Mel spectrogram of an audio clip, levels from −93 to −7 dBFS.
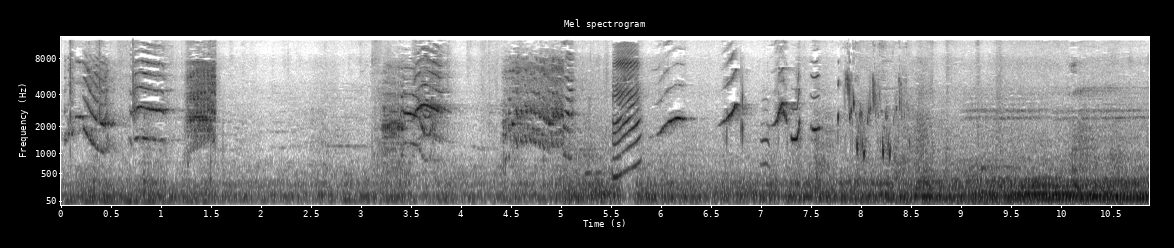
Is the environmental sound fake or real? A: real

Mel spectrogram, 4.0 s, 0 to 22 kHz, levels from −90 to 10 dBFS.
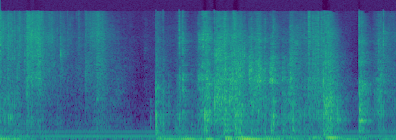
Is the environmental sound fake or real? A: real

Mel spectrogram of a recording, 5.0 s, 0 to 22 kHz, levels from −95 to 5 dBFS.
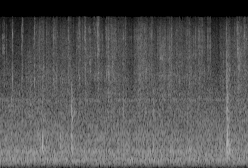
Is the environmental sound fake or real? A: real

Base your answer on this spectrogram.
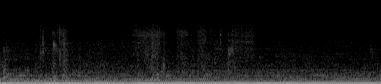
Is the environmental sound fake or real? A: fake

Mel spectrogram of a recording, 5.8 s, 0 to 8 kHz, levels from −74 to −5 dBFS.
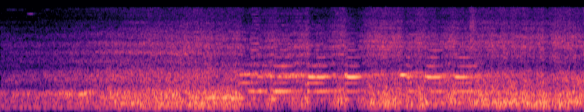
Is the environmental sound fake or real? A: real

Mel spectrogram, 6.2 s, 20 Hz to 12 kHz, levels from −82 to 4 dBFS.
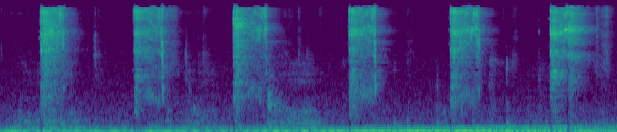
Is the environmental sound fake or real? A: real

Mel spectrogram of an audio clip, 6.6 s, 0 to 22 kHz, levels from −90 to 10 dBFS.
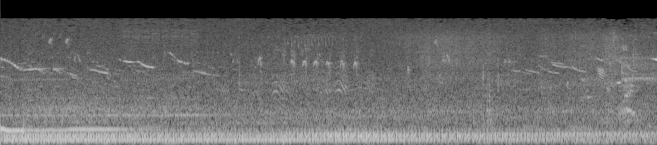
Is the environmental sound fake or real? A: real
